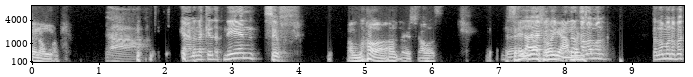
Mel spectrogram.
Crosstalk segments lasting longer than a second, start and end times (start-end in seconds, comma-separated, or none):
7.1-8.3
